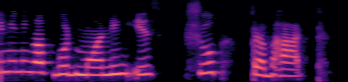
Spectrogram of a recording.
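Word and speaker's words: शुभ प्रभात: The Hindi meaning of good morning is Shubh Prabhat. How we will pronounce this word? Like Shubh Prabhat.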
